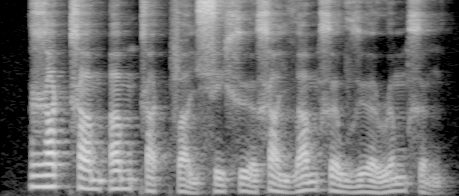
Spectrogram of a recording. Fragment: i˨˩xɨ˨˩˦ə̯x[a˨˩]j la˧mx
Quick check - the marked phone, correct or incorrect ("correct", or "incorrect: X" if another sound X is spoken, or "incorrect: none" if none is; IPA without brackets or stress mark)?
correct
